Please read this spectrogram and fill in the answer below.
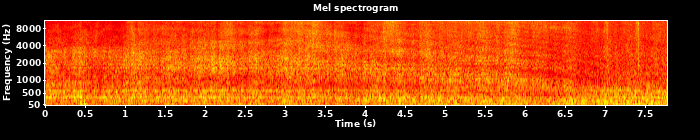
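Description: Narrow-gauge Mallet 0-4-4-0T steam tank locomotive (Ansaldo, 1915) running with a short train of wagons: steady loud steam and exhaust noise with the clatter of wheels on the rails, and steam venting at the cylinders.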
